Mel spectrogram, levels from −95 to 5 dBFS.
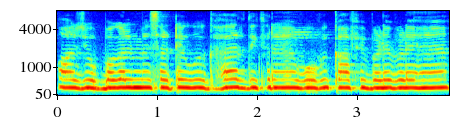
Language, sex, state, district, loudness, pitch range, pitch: Hindi, female, Bihar, Patna, -10 LUFS, 270-280 Hz, 275 Hz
